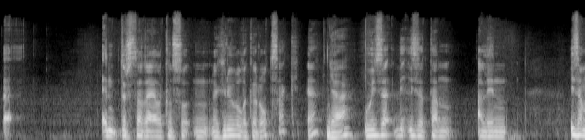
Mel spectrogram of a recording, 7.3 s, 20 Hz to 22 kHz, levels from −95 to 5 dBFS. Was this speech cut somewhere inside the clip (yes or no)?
no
